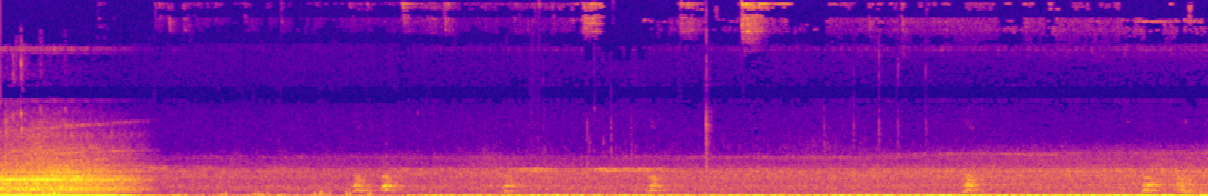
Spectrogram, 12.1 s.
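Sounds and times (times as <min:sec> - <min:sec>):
train rumbling: 0:00.0 - 0:12.0
dog barking: 0:03.5 - 0:04.1, 0:05.0 - 0:05.4, 0:06.4 - 0:06.8, 0:09.6 - 0:10.0, 0:11.4 - 0:12.0.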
